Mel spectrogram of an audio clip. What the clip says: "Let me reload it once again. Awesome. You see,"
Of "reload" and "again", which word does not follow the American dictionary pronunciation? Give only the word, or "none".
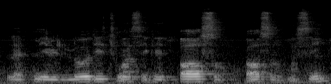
none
